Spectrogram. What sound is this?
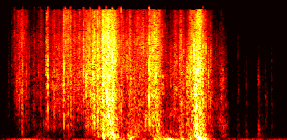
A crumpled up piece of paper being flattened back out again.
paper, wastepaper, scrunched, crumpled, ball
